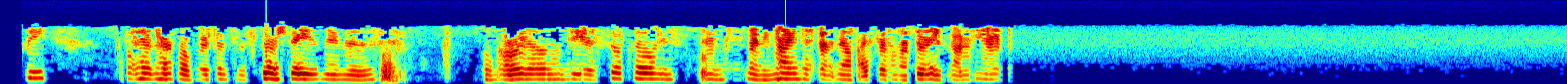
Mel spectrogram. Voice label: Police Dispatch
